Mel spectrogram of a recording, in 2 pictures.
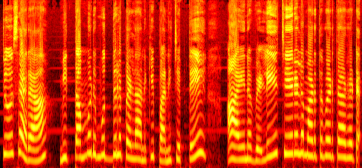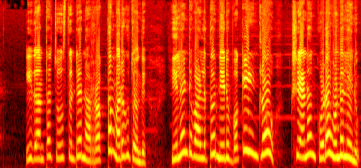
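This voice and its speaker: A woman voicing a domineering, shrewish young wife who scolds and taunts in a shrill voice. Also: lively intonation, moderate pace, no echo. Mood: scolding. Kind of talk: animated storybook voice acting.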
